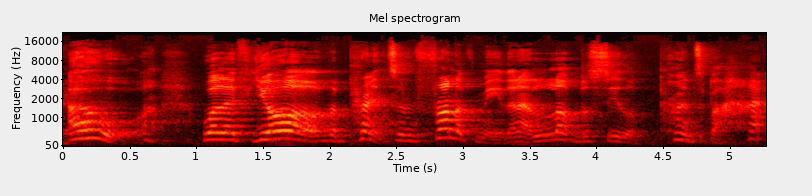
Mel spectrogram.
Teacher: You have an English accent, you have the English dialect, you have the breathy Mae West overlay on top of it. It was like all perfect combinations of Southern belle and British royalty mixed together.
